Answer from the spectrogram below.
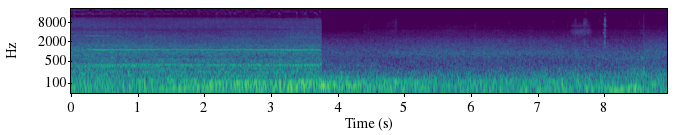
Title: Benz S500 V8 engine Misfires and O2 sensor fault.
